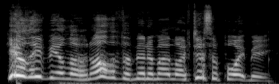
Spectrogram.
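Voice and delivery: overwrought wail. Acted. [name] wailing at [name] about the men in her life, in overwrought melodrama. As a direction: go full soap opera. Kat escalates after gasp.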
